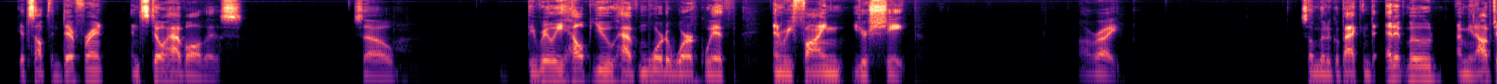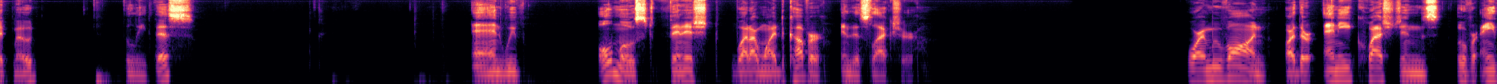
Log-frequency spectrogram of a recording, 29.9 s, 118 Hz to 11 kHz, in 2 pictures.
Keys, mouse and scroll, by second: 2.0-6.4 middle drag, 10.2 scroll up 1, 11.8 a, 13.7 click, 15.7 x.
